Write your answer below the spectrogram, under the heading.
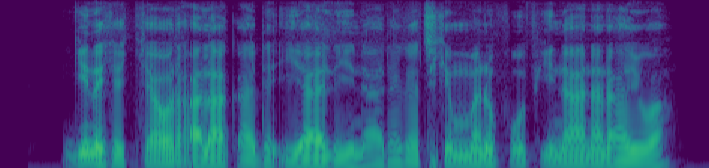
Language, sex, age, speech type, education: Hausa, male, 15-29, read, secondary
